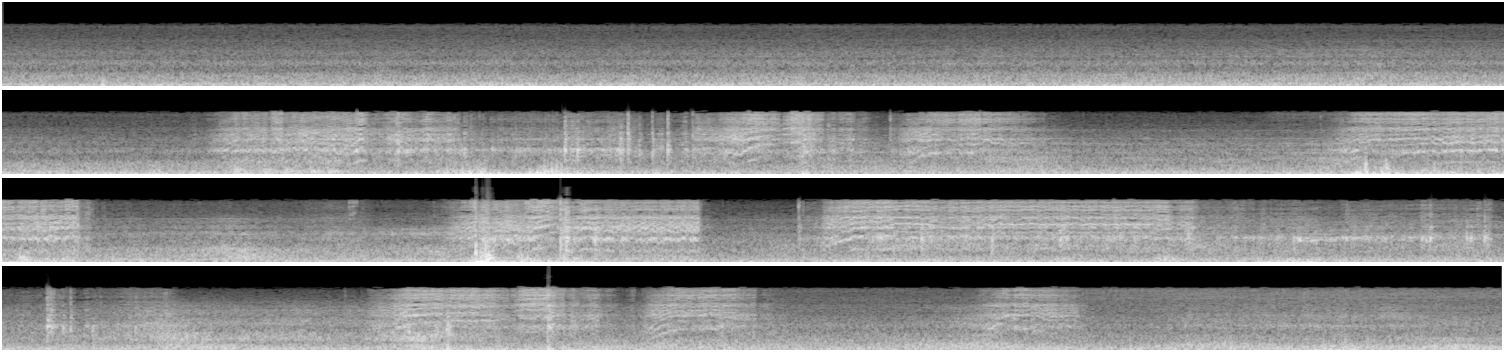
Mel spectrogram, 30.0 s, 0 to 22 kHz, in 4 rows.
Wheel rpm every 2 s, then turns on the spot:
0, 0, 0, 0, 60, 80, 20, 80, 50, 120, 100, 20, 100, 20, 20.
20-24 28-30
